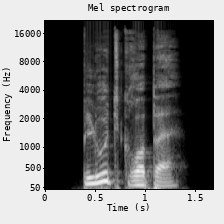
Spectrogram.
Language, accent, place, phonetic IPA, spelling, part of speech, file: German, Germany, Berlin, [ˈbluːtˌɡʁʊpə], Blutgruppe, noun, De-Blutgruppe.ogg
- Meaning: A blood type, genetic blood classification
